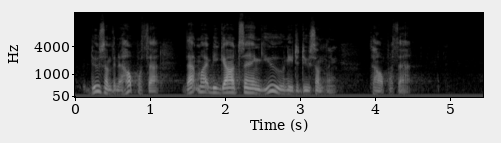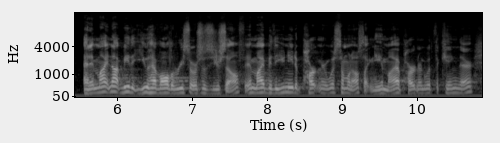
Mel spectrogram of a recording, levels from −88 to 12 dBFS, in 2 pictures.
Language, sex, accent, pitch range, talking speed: English, male, American, 120-155 Hz, 275 wpm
